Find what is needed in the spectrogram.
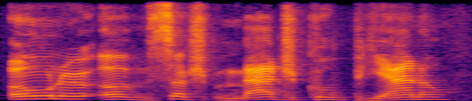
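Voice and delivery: lightly voiced ship cook, curious; a hint of the jolly cook.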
